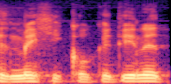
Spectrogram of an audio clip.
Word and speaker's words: México: O puedes decir México, que ahí sería como J.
